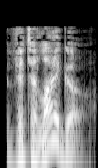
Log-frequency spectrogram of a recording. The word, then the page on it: vitiligo: British English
